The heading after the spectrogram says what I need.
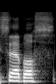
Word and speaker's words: Cerbos: conversation yeah absolutely uh did I say it rightly cus that's the right way to say it yeah absolutely seros seros doev for those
